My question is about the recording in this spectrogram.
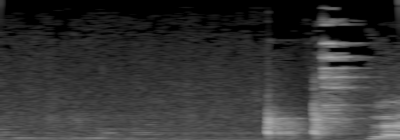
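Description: Kitchen clatter of a ceramic cup and a wooden spatula against a ceramic mixing bowl as pineapple is tipped into carrot cake batter, with a short sharp clink about a second and a half in.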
